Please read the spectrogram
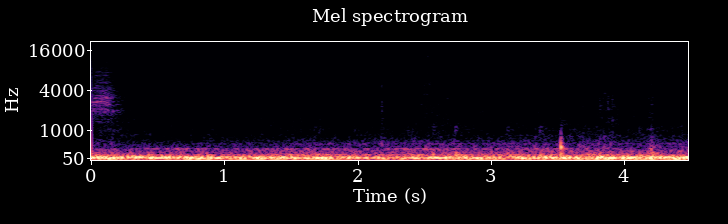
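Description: A car driving on an unpaved dirt road, heard from inside the cabin: a steady low rumble of engine and tyres, with a few faint clicks.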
